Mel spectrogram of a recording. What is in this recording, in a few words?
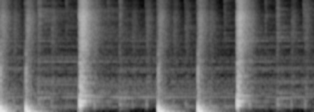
Brushed Drum Loops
